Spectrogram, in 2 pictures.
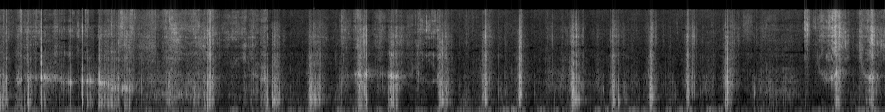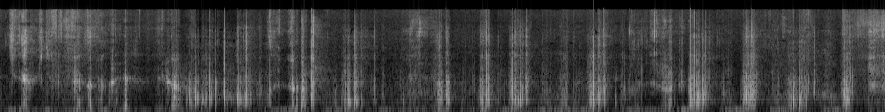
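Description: Close-up chewing and biting of sugar-coated jelly candies, heard through a clip-on microphone: many quick, irregular crunches, several a second, throughout.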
